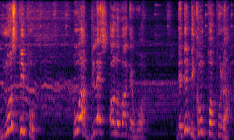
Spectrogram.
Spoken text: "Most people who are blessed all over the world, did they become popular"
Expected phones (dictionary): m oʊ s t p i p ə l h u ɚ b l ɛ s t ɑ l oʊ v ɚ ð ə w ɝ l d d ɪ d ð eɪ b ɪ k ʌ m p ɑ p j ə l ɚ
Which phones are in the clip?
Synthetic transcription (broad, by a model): m oʊ s t p i p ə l h u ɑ b l ɛ s t ɑ l oʊ v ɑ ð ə w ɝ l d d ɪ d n b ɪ k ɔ m p ɑ p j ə l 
